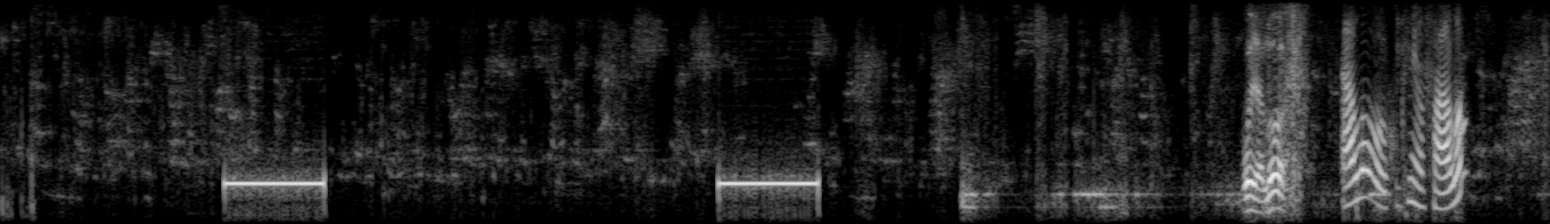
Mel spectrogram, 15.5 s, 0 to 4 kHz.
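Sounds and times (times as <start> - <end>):
indistinct voices murmuring: 0.0 - 15.4
telephone ringback tone: 2.3 - 3.3, 7.2 - 8.2
speech: 12.4 - 14.8.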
